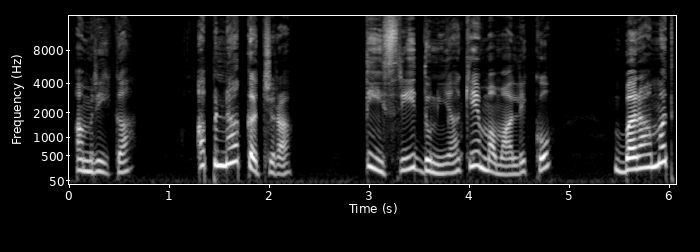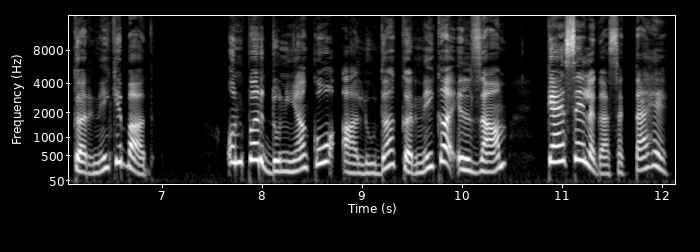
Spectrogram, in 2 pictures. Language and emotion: Urdu, disgusted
